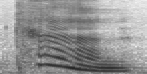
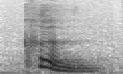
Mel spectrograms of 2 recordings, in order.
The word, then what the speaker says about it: can: Let's start with the word can. We both pronounce it in two ways: strongly, can, and weakly, kun.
